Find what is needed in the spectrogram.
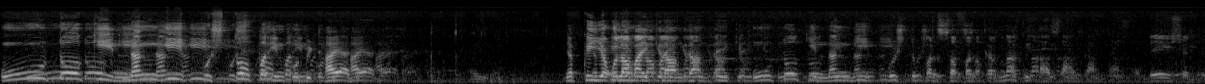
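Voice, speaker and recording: A man speaks in a raised, projected voice with ordinary pitch variation. Noticeable background noise can be heard. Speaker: Islamic preacher. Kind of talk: religious sermon.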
